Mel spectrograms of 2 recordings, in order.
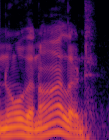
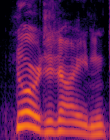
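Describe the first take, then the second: First: Said in the usual way. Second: High, hammed-up Northern Irish accent; bad Northern Irish accent. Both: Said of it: "I can't do the accent".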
